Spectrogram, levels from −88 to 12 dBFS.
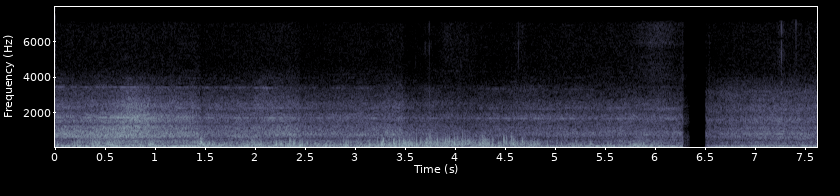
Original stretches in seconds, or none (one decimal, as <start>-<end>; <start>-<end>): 0.0-5.8; 6.6-7.6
